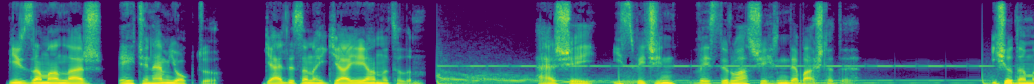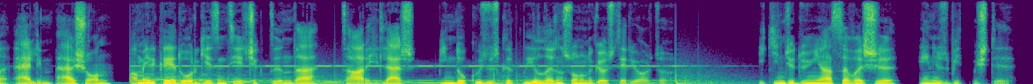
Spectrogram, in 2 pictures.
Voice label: Turkish

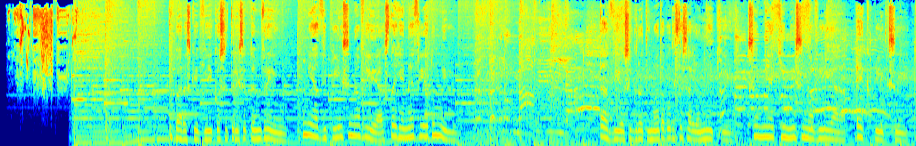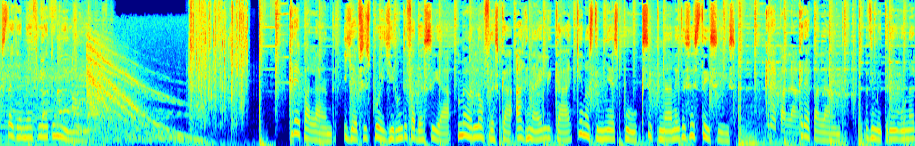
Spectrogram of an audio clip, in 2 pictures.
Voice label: Greek

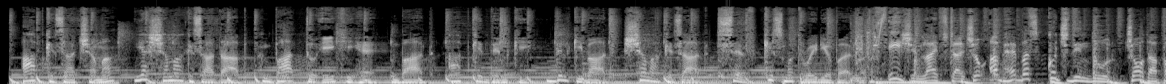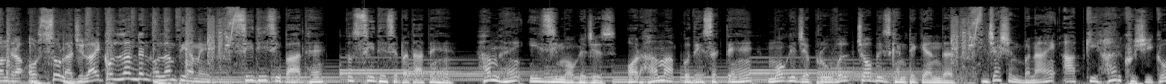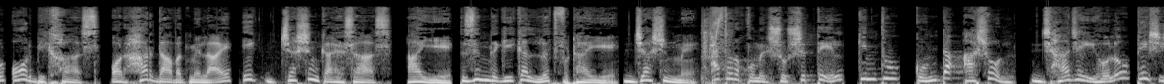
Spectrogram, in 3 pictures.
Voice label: Indian

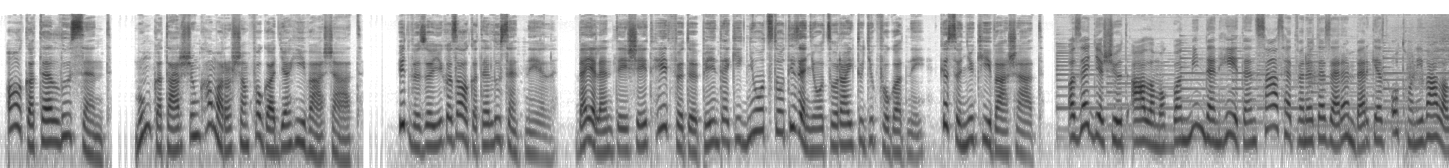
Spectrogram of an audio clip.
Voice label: Hungarian

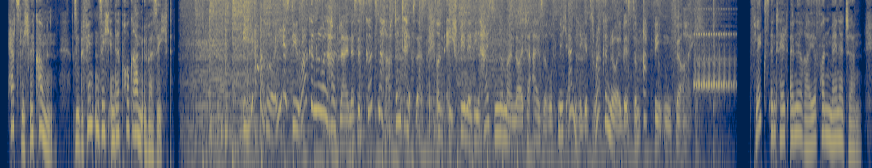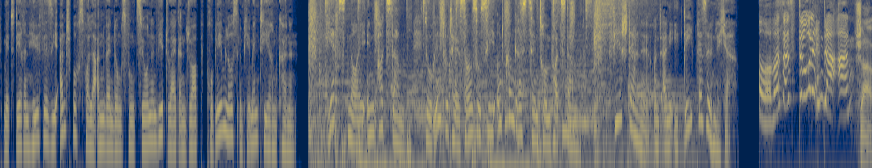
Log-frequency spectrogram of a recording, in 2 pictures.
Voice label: German

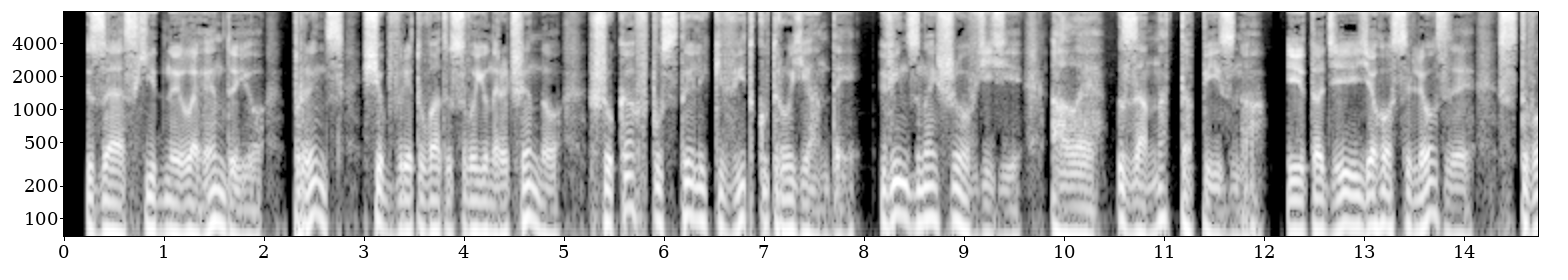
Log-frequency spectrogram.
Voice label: Ukrainian

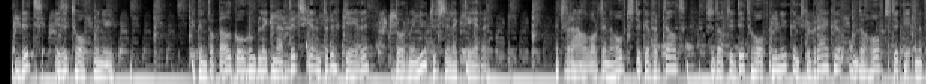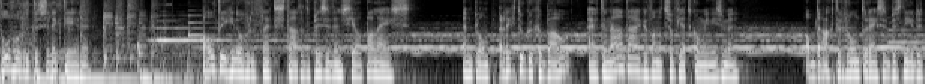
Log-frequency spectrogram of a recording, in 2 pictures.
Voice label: Flemish

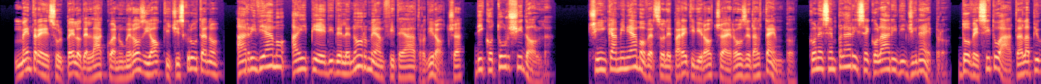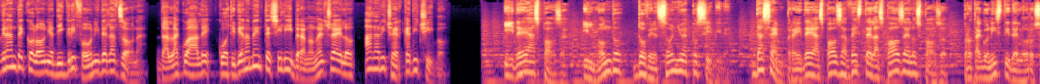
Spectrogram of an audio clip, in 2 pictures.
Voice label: Italian

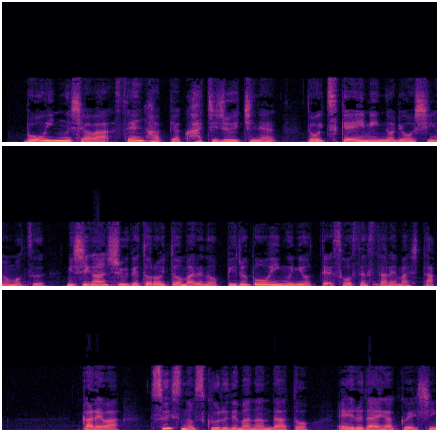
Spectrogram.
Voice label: Japanese

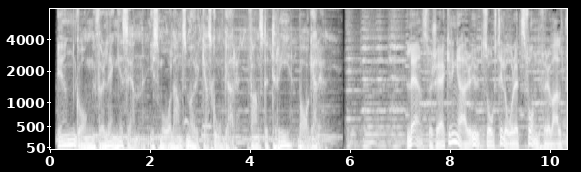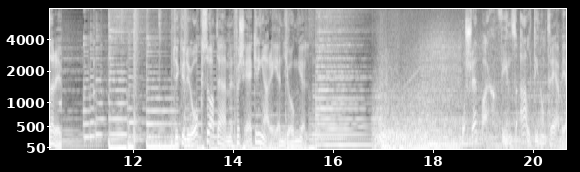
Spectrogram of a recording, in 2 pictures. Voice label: Swedish

